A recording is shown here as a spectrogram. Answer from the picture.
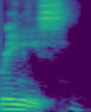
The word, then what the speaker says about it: Rhaenys: Princess Rhaenys, I don't know how to say her name, or her cousin, Rhaenys. Or her cousin, Rhaenys. – Thank you.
